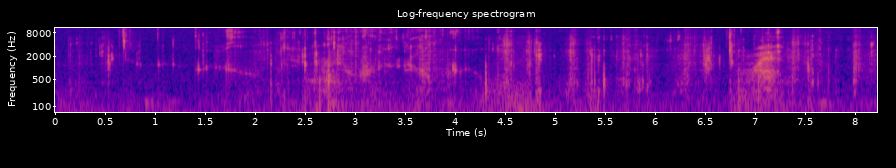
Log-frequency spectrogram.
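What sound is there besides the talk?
chewing yellow halal gummy candy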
